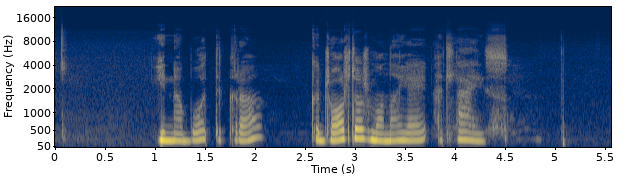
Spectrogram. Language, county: Lithuanian, Vilnius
